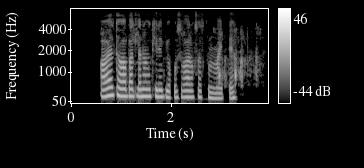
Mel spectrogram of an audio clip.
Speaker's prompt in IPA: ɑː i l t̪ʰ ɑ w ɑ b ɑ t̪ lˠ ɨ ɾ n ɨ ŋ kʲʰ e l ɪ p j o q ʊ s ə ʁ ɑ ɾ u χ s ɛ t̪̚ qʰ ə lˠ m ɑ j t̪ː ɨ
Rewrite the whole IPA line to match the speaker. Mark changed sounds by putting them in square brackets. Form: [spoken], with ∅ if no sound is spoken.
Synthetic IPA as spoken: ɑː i l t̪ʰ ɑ w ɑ b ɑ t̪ lˠ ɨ ɾ n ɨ ŋ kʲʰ e l ɪ p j o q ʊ s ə ʁ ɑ ɾ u χ s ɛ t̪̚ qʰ ə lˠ m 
